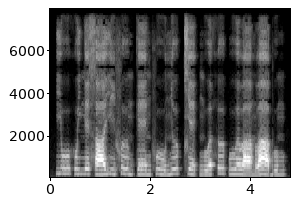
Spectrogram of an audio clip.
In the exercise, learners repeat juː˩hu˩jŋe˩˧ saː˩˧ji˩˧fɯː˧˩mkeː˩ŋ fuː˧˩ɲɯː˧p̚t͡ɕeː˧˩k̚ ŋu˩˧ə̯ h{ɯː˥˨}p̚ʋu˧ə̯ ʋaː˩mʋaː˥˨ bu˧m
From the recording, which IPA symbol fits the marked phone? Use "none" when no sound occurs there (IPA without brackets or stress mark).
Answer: ɯː˥˨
